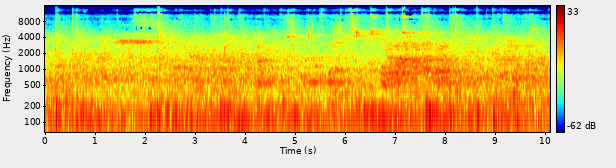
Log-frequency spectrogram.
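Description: Echoing sports-hall sound of indoor volleyball play: sharp knocks of volleyballs being hit and bouncing on the hardwood court, the loudest about two seconds in, with short high sneaker squeaks and players' voices in the background.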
